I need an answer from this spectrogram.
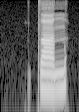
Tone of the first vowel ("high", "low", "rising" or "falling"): rising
